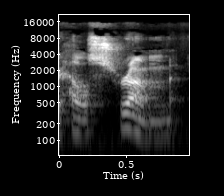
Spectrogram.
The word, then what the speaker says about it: Hellstrom: I kept referring to him as Hellstorm. His name is Major Hellstrom, Hellstrom. So, I did mention it during the review that I was saying it wrong, but as always, I want to bring it back up in housekeeping. – Yeah, of course. – It's Major Hellstrom.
